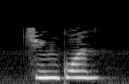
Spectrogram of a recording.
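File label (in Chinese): "军官", Mandarin Chinese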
